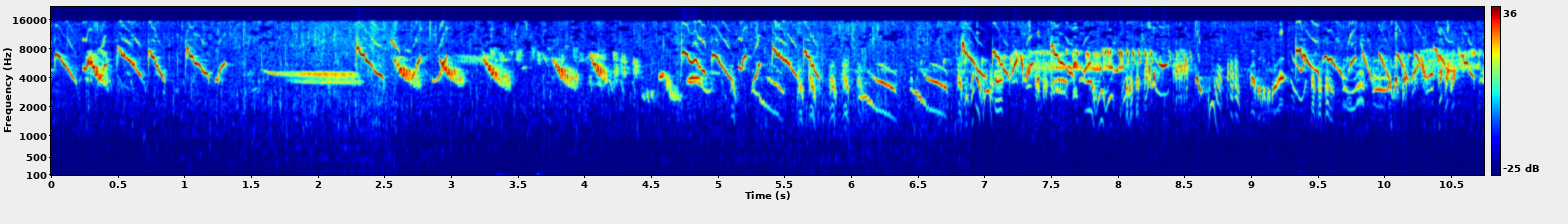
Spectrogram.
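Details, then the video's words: Many Oriental white-eyes calling together, females calling to rouse males, used as therapy to make birds sing; dense high twittering of steep slurred notes runs throughout, one brief steady whistle near two seconds. "TERAPI PLECI OMBYOKAN BIKIN CEPAT GACOR"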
